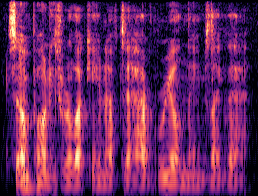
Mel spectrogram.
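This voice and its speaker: Man, lowish voice, amateur story narration, slightly halting reading. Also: a bit bright. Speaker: reader of fan fiction.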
